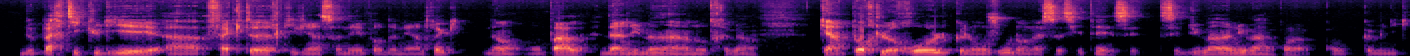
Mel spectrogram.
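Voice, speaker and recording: On a very clean recording with a silent background, a man speaks at a moderate pace in a fairly low voice, with ordinary pitch variation and big swings in loudness. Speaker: corporate trainer, speaker and hypnotherapist. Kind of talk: interview answer. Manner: upbeat, fun.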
